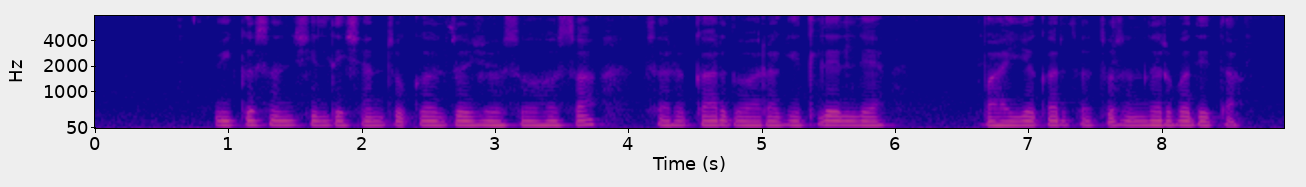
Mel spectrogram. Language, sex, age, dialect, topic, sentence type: Marathi, male, 18-24, Southern Konkan, banking, statement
